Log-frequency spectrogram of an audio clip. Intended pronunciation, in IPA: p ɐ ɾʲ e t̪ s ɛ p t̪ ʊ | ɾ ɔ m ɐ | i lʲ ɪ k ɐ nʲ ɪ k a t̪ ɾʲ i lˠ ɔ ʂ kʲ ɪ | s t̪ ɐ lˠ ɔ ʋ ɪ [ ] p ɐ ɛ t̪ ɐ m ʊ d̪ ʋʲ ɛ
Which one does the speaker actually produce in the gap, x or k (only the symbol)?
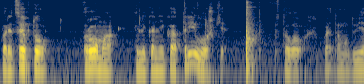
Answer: x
